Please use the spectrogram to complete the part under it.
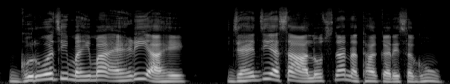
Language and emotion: Sindhi, neutral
